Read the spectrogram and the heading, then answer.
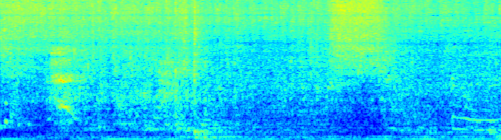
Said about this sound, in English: We can maybe have a bit more water so it gets warm again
